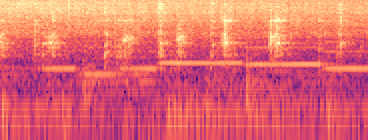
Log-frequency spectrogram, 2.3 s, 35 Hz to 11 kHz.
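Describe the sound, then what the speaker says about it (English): About four crushed garlic cloves browning in two or three tablespoons of cooking oil, a loud steady sizzle with a spatula scraping and stirring the pan in irregular strokes, no voices. "Start with about 2 or 3 tablespoons of cooking oil, and we're gonna go ahead and brown our garlic."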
